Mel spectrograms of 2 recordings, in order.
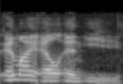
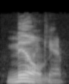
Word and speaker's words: Milne: It's M I L N E. – Here, I wrote it down. – Well, here I got this audio thing. – Milne.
